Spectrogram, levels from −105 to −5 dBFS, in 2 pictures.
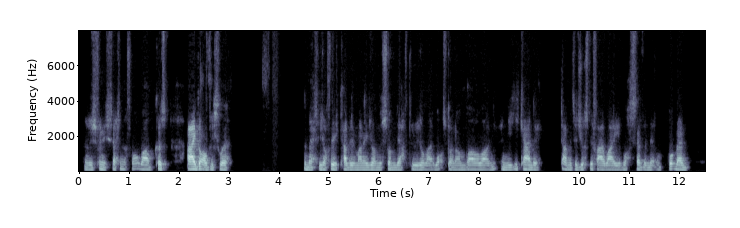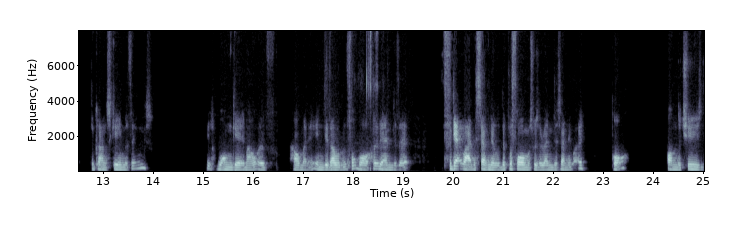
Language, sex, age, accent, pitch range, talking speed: English, male, 20-39, British, 125-140 Hz, 185 wpm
